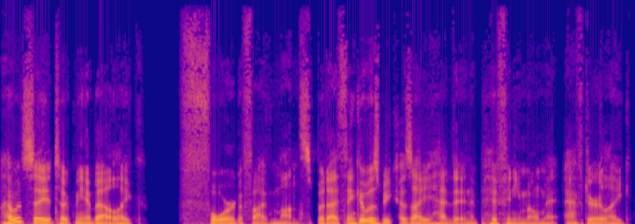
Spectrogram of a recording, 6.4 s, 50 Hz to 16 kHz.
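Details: Adult man with one vocal cord paralysed after open throat surgery for a rare, chronic, recurring throat condition (endoscopic surgery in 2021, recurred within 4 months); voice improved but still fatigues daily, with vocal fry; unilateral vocal cord paralysis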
